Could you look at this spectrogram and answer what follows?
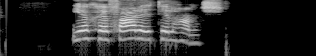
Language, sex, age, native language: Icelandic, male, 8, Icelandic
